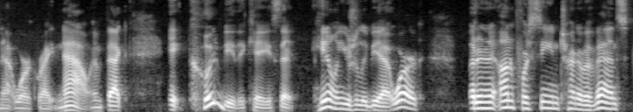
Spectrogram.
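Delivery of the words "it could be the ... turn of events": rising excited example. Shown as a demonstration. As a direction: pitch climbing to high. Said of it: "example of deleted copula".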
